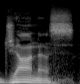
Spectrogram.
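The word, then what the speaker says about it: Jness: So I thought it was Janus for a while. It's J-NESS. – That's a Janus. – California. – It's pronounced Janus.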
